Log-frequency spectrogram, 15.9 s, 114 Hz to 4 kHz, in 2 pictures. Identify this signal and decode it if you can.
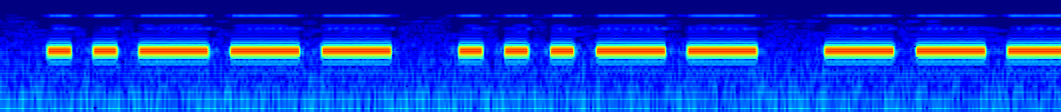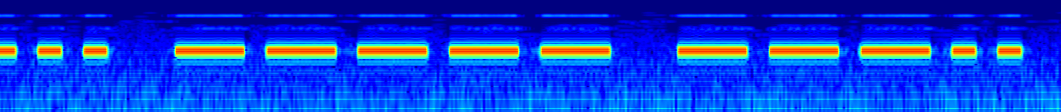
Morse code, heard as a keyed tone, about 7 wpm, 800 Hz. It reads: 23808
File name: telegrafia / i2tfj / Lez12 30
